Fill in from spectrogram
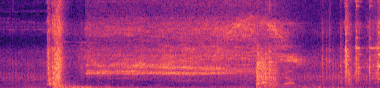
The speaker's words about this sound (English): The army may have just announced a new cyber force and space command, but there's still the need for guns, once pulled by horses, lined up with a grid reference and fired from soggy terrain.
